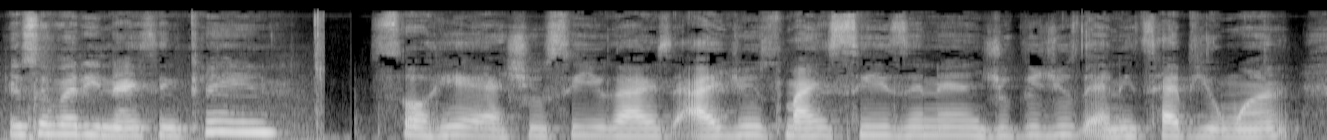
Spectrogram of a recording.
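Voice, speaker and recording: Raspy woman losing her voice, mellow sound, chatting to viewers in a casual cooking vlog. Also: lowish voice, normal speed. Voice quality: raspy, husky, breaking voice. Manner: addresses viewers familiarly, encouraging. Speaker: budget cooking vlogger. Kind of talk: casual chat to viewers over cooking demonstration. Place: home kitchen.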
